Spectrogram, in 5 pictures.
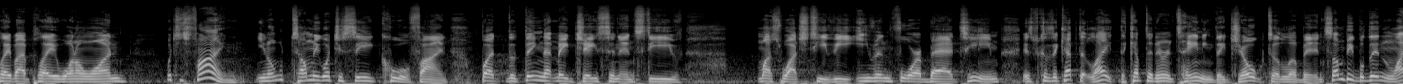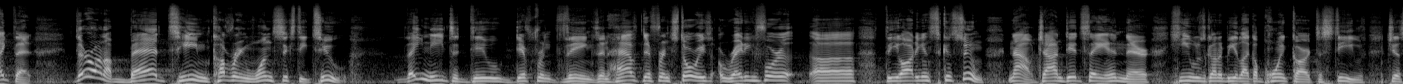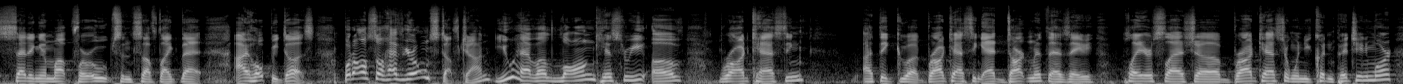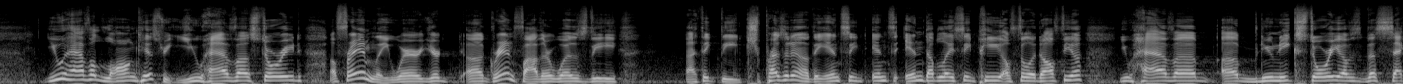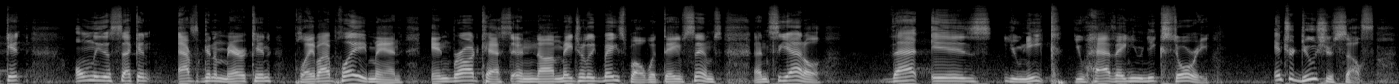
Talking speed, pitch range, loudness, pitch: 175 wpm, 125-170 Hz, -23 LUFS, 145 Hz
